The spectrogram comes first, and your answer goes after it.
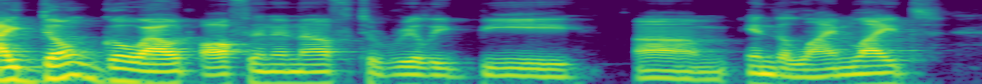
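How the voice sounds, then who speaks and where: A man is speaking. He has a Northern US accent. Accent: self-made Northern US-like. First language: Russian. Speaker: lawyer. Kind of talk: casual chat.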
